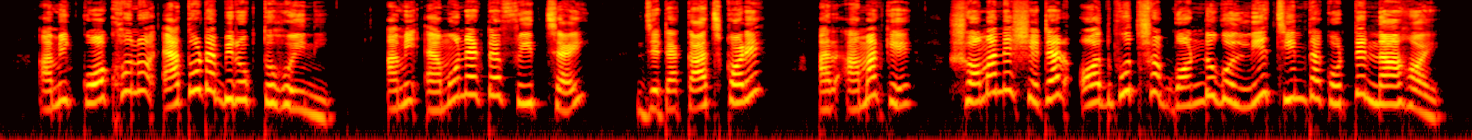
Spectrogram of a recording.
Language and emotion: Bengali, angry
